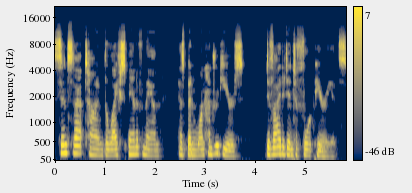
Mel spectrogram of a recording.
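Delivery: ordinary delivery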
